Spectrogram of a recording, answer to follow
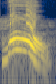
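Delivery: big high excited whoa; loud whoa. Real, not acted. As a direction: shout it as the plane dives. Plane battle exclamation.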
